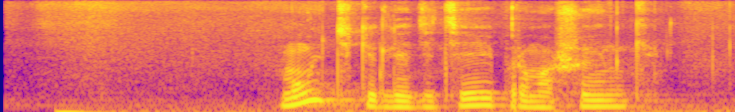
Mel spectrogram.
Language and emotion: Russian, sad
